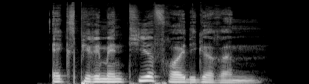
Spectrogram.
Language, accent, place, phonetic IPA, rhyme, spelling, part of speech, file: German, Germany, Berlin, [ɛkspeʁimɛnˈtiːɐ̯ˌfʁɔɪ̯dɪɡəʁəm], -iːɐ̯fʁɔɪ̯dɪɡəʁəm, experimentierfreudigerem, adjective, De-experimentierfreudigerem.ogg
- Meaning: strong dative masculine/neuter singular comparative degree of experimentierfreudig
